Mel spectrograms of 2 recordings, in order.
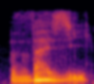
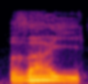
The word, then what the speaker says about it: vas-y: here, because basically, even if the form is normally va like that, you will have to modify it and put this S here, just to get the sound vas-y, instead of va-y, okay?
